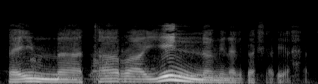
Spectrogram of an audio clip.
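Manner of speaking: slow down and lean on "ترين" as ta-ra-yinna; kasra on the ya. Shown as a demonstration. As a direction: stretch "ترين", voicing yi before a doubled n. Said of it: "نبقي الياء ونحركها بالكسر". (إبراز كسر الياء وتشديد النون في «ترين» ببطء)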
